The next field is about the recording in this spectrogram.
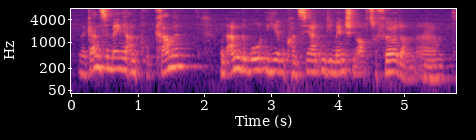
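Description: A man speaks with a fairly high pitch. Room echo is audible. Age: 30s. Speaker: HR department head. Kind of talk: casual interview.

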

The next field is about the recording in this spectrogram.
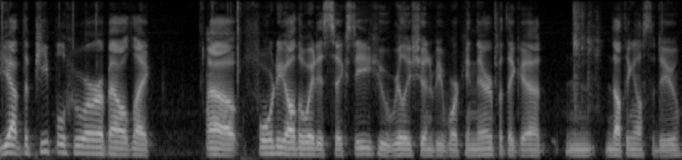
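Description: A man with a plain, everyday voice, a fairly low pitch, ordinary pitch variation and a fairly quick pace. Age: young. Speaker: college student podcast co-host. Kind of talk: casual chat.

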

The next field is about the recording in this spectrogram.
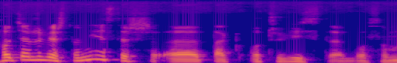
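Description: Dark and mellow in tone, this man's voice comes across dry and close, with no echo. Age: 30s. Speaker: podcast guest. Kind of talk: casual chat. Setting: video call.

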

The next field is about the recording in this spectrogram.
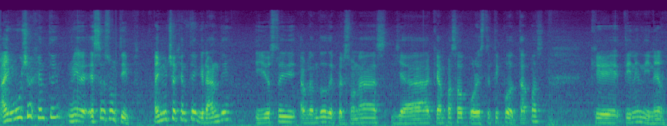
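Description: A man's fairly high pitch with very wide swings, a moderate pace, and a Mexican accent. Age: 20s. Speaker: recycling entrepreneur. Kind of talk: interview.

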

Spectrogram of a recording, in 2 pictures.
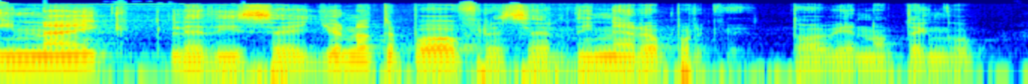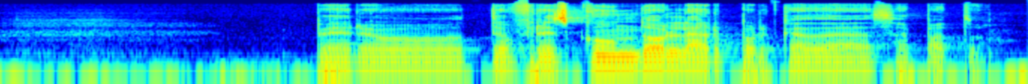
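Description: A man speaks at a fairly quick pace with a Mexican accent, his medium pitch holding fairly even intonation. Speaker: film podcast host. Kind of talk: casual chat.

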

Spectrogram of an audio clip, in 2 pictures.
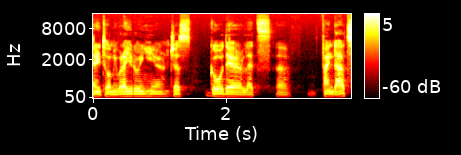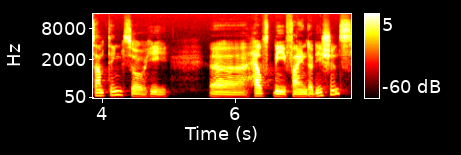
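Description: Fairly low in pitch, a man speaks with an Italian accent at a moderate pace. His intonation is fairly even, and the recording is very clean with a silent background. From Italy, Rome. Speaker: professional dancer. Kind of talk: casual interview. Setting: dance studio canteen, windows open, traffic noise.

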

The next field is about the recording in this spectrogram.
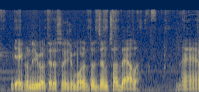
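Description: A man speaks with music playing in the background. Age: 30s. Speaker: expectant father. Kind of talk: casual chat.

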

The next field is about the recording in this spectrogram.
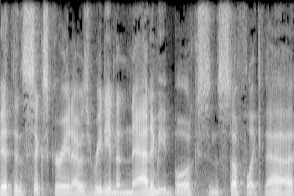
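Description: A man speaks at a fairly quick pace. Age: 40s. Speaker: faith podcast host. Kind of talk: personal solo monologue. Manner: halting.

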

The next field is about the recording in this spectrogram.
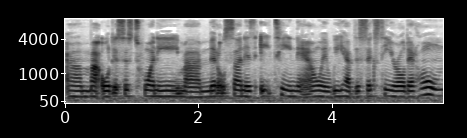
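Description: A woman's very deep, low voice, flat and monotone, at a fairly slow pace over noticeable background noise. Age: 40s. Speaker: life coach podcast host. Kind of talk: personal monologue.

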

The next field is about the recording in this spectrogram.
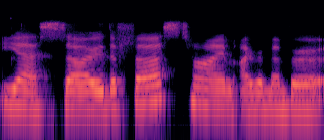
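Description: A woman of medium pitch speaks at a very slow pace. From UK. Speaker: recovering alcoholic sharing her story. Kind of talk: interview, personal testimony.

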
